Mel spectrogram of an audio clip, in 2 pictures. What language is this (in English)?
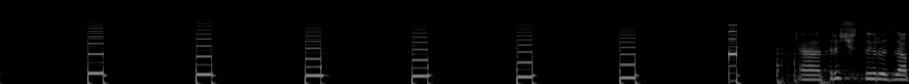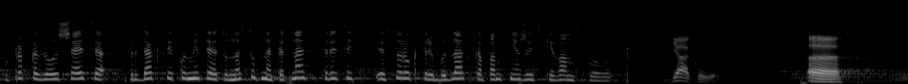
Ukrainian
